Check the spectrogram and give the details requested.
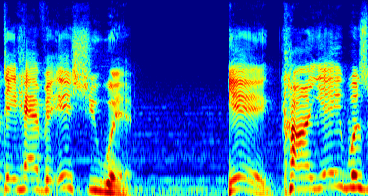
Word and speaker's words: Ye: out of his mind let me say it right his name ye now they thought that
